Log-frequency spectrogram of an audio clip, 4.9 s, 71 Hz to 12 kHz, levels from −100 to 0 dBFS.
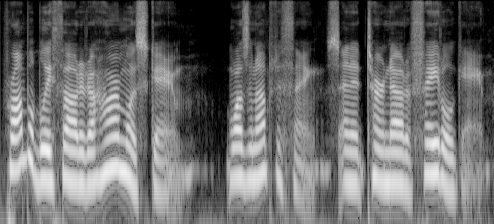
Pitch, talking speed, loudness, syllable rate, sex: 205 Hz, 205 wpm, -15 LUFS, 4.8 syllables/s, female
